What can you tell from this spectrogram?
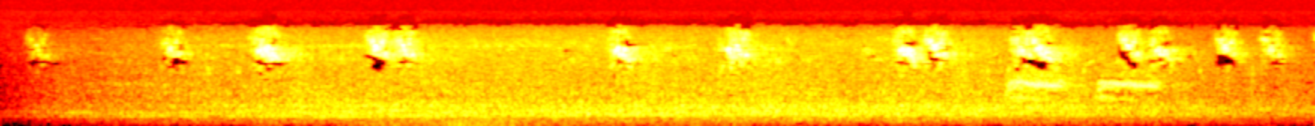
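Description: Birds chirping faintly: short high chirps at irregular intervals, with two brief lower whistled notes about seven seconds in, over a faint steady outdoor background hiss.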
